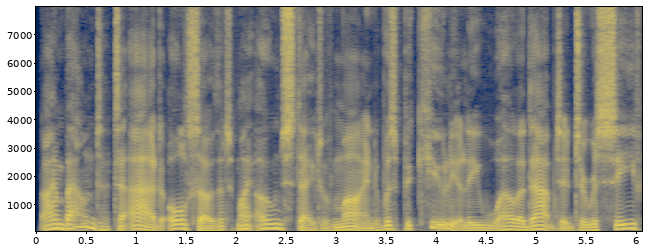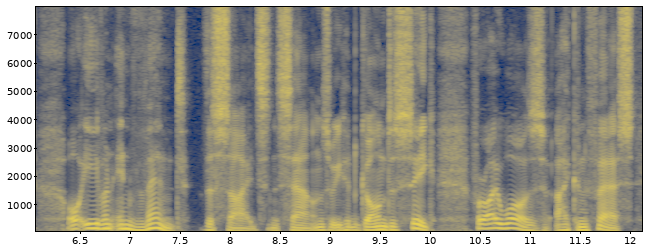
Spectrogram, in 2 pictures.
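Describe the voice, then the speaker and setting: A man narrates an eerie literary tale in a measured, storytelling manner. His voice sits on the low side and moves expressively through a wide range of pitch. The recording is dry, with hardly any room sound. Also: sing-song, no echo. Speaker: audiobook reader.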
